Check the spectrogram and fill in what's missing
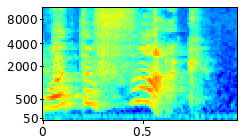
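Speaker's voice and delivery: very high, incredulous tone. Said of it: "And I look at him like".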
